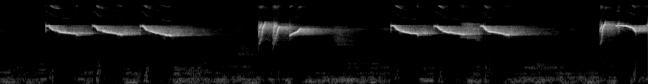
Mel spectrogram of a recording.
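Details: Sunbird singing in a luring and tutoring recording: two runs of three quick downslurred whistles, each run followed by a sharp rising-falling note, with clean pauses between.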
